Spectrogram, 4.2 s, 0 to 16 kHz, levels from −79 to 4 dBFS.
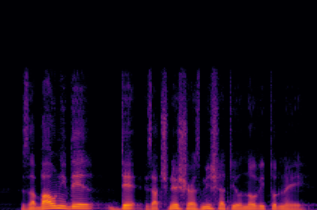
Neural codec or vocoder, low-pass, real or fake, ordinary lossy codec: codec, 16 kHz in and 24 kHz out, 0.9 kbps, LongCat-Audio-Codec, four codebook decoder; 10.8 kHz; fake; none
